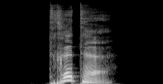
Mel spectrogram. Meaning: nominative/accusative/genitive plural of Tritt
- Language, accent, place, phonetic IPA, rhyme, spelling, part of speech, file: German, Germany, Berlin, [ˈtʁɪtə], -ɪtə, Tritte, noun, De-Tritte.ogg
